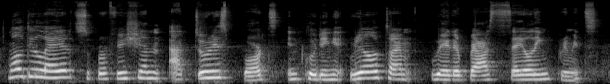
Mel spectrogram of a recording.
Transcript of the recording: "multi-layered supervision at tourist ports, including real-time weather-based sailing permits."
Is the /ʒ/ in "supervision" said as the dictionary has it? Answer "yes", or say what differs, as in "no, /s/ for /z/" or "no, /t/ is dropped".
no, /ʃ/ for /ʒ/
